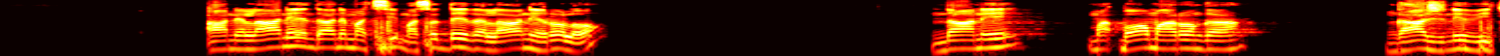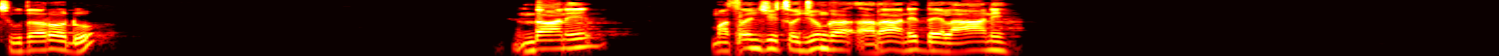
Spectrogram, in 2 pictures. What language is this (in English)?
Lendu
